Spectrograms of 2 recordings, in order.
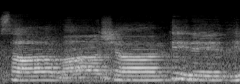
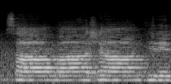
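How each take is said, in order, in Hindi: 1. अक्षर ma अनुदात्त स्वर में है। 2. अक्षर ma उदात्त स्वर में है। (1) "वो है अनुदात। ... ऐसा बोलना चाहिए" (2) "माँ को उदात्त कर देते"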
